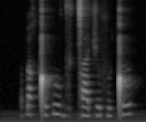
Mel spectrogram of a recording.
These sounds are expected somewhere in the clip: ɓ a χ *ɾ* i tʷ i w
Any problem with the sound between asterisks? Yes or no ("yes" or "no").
yes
